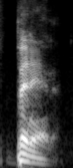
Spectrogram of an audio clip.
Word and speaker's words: Banana: was looking online, and I know that we pronounce it banana, but I believe it's ba-nana. Yeah. Right? In other words, like, because the nana is like almost a separate word in their logo.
